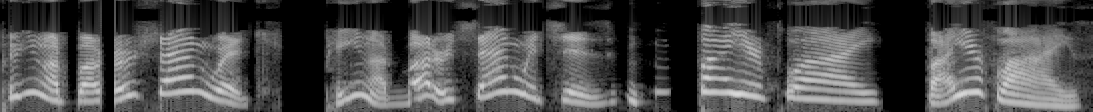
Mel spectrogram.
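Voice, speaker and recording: Very slow, expressive cartoon game face. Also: female voice, a little high, dry recording, clean studio sound, full character voice. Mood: playful. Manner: expressive, singsong, simple encouraging delivery. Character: cheerful childlike talking cartoon face hosting a counting game. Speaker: children's game host. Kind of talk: slow, playful preschool game prompts.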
